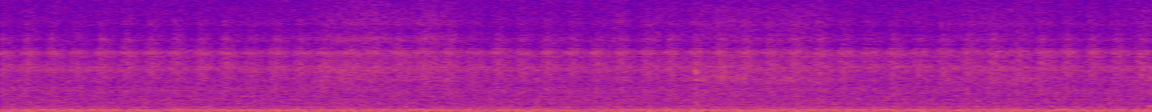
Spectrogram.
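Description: A Nagoya Railroad (Meitetsu) local train running from Agui to Utsumi rolls along the rails with a steady, loud low rumble and a faint rhythmic clatter of wheels running underneath, continuing evenly throughout with no voices.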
